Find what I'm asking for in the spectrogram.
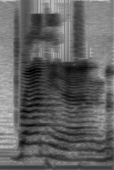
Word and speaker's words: Runion: How do you say your last name, Natalie? Runion.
